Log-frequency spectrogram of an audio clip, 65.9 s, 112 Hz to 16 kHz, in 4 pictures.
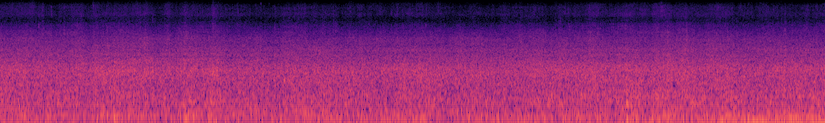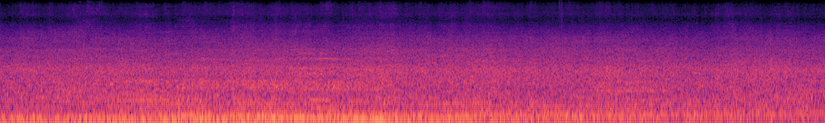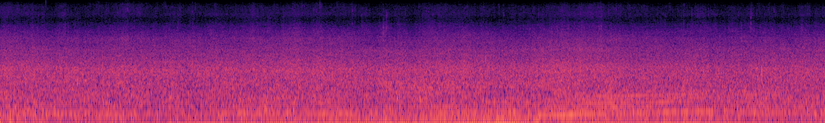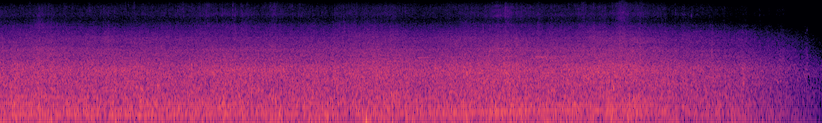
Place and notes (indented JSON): {
  "title": "落日亭, Hsiao Liouciou Island - On the coast",
  "date": "2014-11-01 13:39:00",
  "description": "On the coast, Wave and tidal\nZoom H2n MS+XY",
  "latitude": "22.32",
  "longitude": "120.35",
  "altitude": "11",
  "timezone": "Asia/Taipei"
}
